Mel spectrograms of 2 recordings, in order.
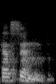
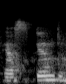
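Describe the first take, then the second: First: No k sound comes before the ending. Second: A k sound comes before the ending. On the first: The speaker calls it right. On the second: The speaker calls it wrong. "এর উচ্চারণ কিন্তু ফ্যাসকেন্ড হবে না"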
